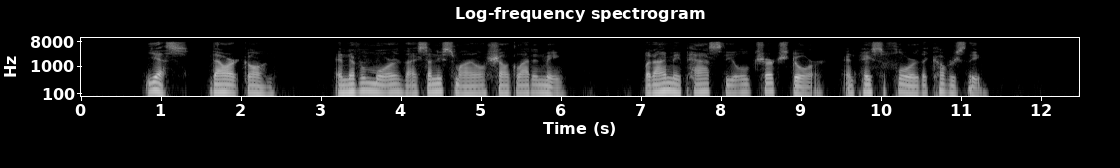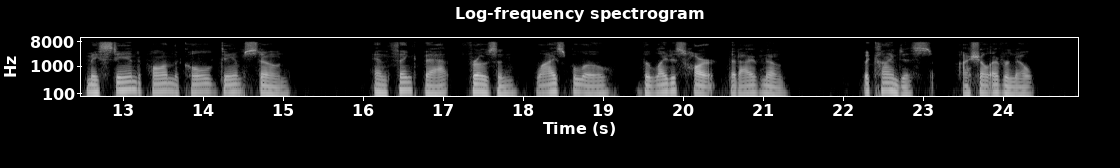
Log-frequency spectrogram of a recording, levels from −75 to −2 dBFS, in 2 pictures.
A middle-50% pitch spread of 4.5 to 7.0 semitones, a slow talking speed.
No: narrow, 2.6 semitones; slow, 130 wpm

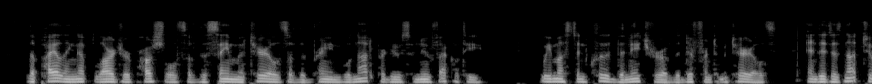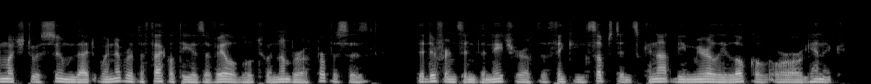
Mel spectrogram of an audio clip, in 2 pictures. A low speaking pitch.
Yes: low, 115 Hz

